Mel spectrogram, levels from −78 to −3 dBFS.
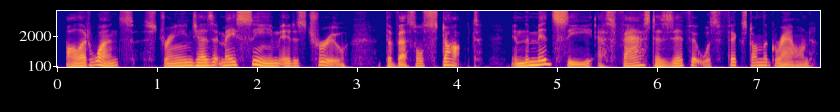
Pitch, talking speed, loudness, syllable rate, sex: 130 Hz, 205 wpm, -21 LUFS, 4.7 syllables/s, male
